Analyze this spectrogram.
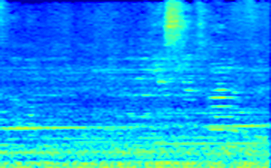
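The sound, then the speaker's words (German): An S-Bahn commuter train at Lichterfelde West station in Berlin-Zehlendorf gives a steady low rumble with a constant whining tone held above it. It stays moderately loud and even throughout, with no clear breaks. “Nächste Station, Lichterfelde West. Die S-Bahn-Station Lichterfelde West in Berlin-Zehlendorf.”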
